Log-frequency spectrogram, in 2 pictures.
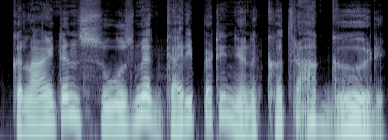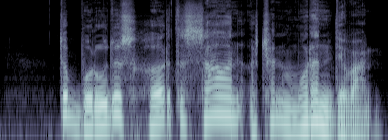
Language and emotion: Kashmiri, surprised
